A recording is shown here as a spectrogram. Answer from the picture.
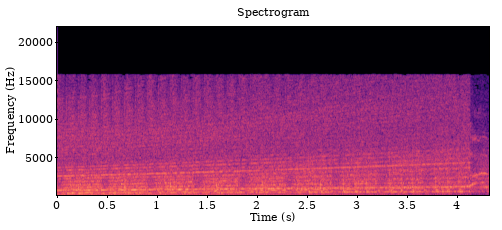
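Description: Electronic dance music build-up: a synth riser climbing steadily in pitch over fast repeated notes, with the low bass fading away near the end.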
